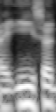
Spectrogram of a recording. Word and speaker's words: ESA: In other words, they're all independent through their own countries, and like ESA or ESA, depending on how you want to pronounce it, the European Space Agency.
